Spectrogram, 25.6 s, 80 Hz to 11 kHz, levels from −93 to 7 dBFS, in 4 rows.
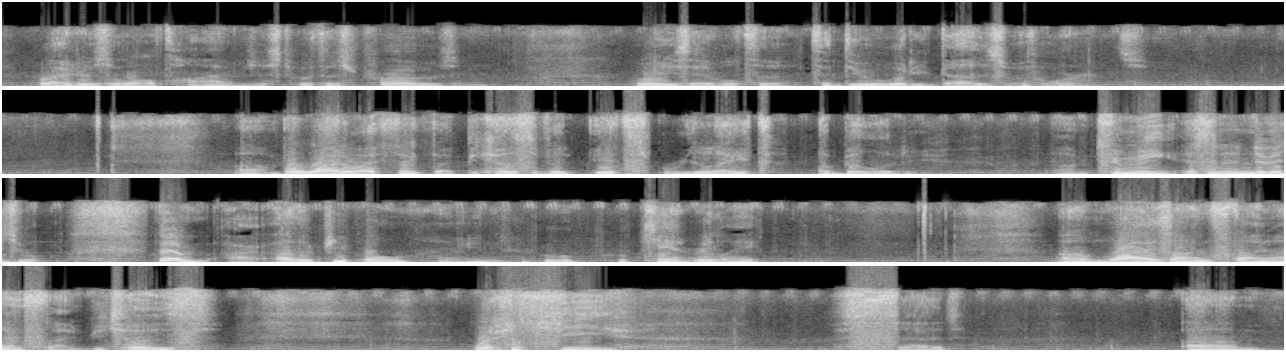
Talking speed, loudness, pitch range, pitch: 135 wpm, -8 LUFS, 95-145 Hz, 105 Hz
